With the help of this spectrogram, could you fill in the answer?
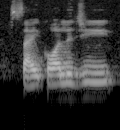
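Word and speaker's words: psychology: नहीं बोला जाता है साइकोलॉजी और में पी नहीं बोला जाता है ठीक है ना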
